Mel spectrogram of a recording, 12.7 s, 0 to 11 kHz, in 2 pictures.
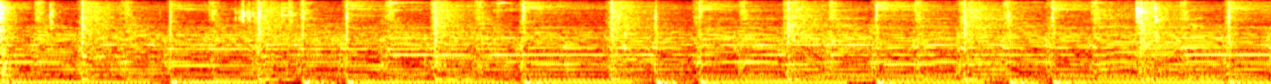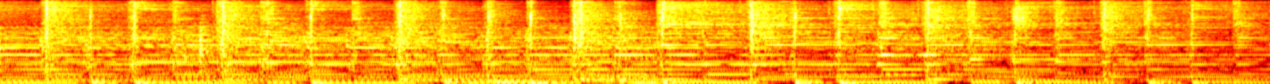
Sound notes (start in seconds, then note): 0.2 bright music; 4.3 bright music continues; 4.3 toaster clicks; 8.5 plate clinks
